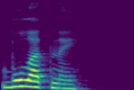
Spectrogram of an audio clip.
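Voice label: "булатнӧй", Komi, female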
